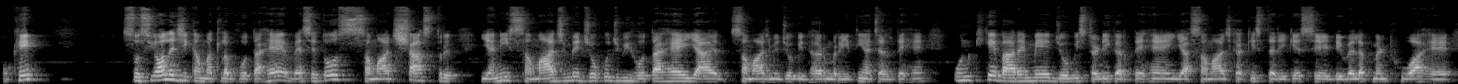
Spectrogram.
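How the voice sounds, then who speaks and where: A man with an Indian accent teaching vocabulary, slowly drawing out each word and repeating it, with "ok" between points. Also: medium pitch, fairly bright tone. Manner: slow, drawn-out spelling of each word. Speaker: language teacher. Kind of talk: bilingual vocabulary lesson.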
